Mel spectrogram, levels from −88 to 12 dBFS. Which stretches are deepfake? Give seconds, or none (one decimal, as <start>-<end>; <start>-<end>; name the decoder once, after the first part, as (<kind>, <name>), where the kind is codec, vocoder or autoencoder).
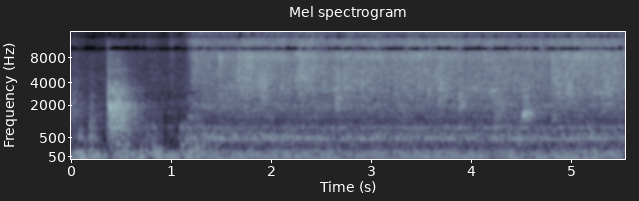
1.1-2.1 (vocoder, Vocos); 2.5-3.0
